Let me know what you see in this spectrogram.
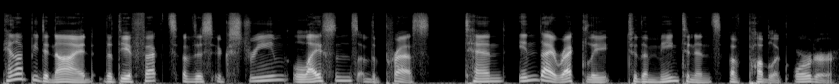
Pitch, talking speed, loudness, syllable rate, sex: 135 Hz, 155 wpm, -20 LUFS, 4.9 syllables/s, male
